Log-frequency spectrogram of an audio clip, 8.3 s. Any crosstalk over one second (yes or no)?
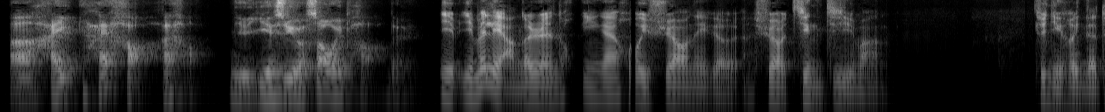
no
